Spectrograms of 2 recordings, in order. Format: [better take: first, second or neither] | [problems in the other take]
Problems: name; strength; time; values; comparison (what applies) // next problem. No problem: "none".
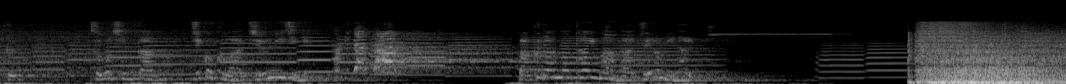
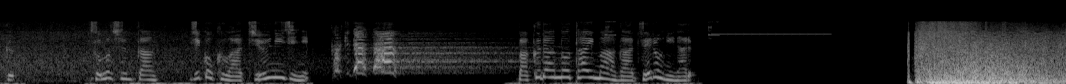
second | background sound (Trumpet); 18 dB below the speech // room echo; dies away in 2.7 s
